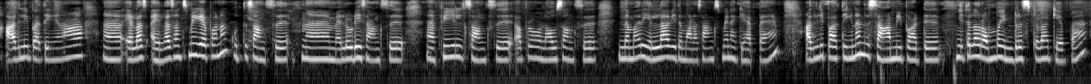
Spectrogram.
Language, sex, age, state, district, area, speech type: Tamil, female, 18-30, Tamil Nadu, Namakkal, rural, spontaneous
